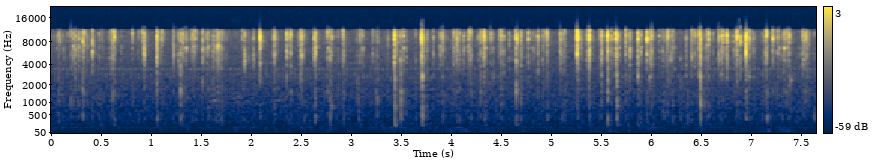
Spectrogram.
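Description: Fingertips type on a slim aluminium keyboard with white plastic keys resting on fabric. The result is a quiet, uneven stream of quick, bright clicks and taps that stop almost instantly, with no low-end thump.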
